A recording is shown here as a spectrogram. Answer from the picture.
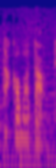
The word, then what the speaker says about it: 高畑: えー、場所がね、福岡県博多区にあるんですけども高畑遺跡高い低いの高に畑で高畑って読みます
